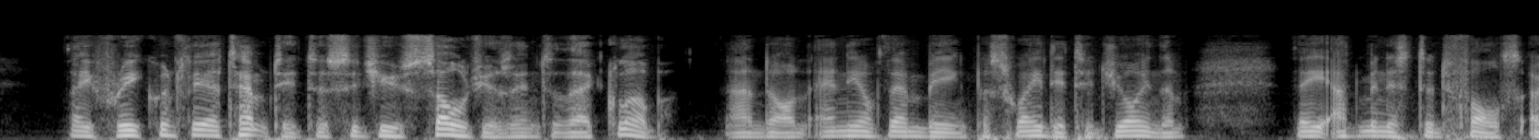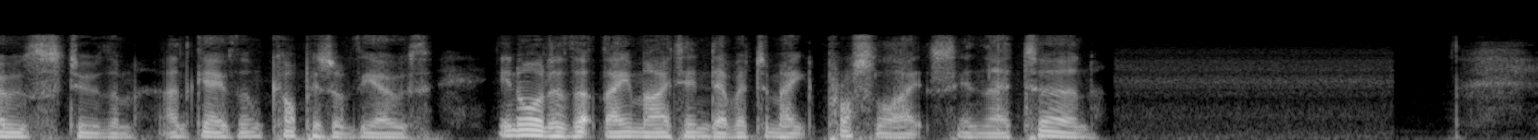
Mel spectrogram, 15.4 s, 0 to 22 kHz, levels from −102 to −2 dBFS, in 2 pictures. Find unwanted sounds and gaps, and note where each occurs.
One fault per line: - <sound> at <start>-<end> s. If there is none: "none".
none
